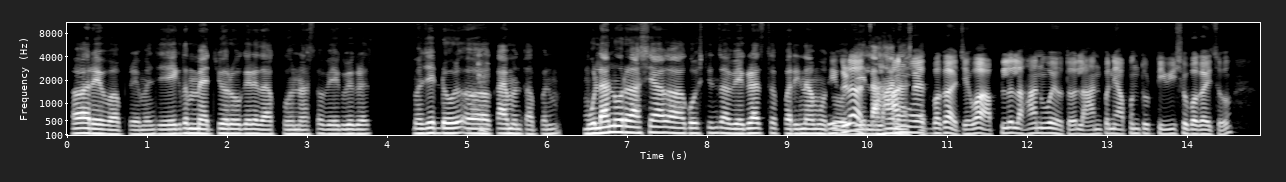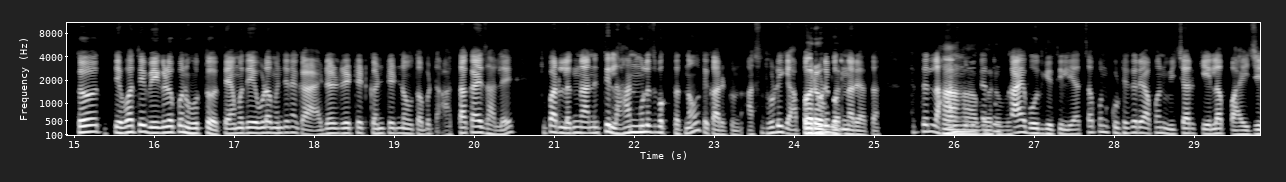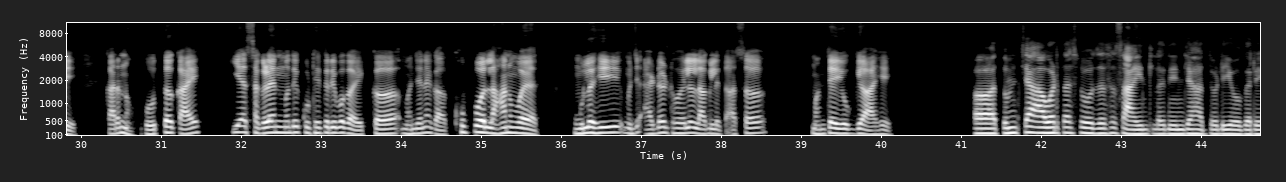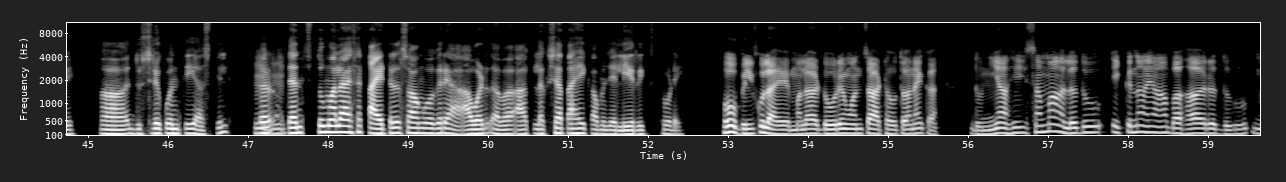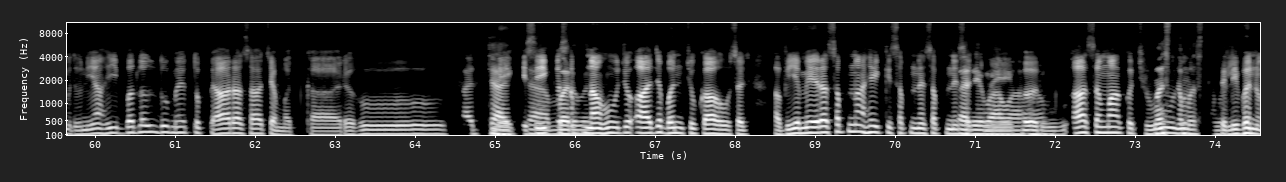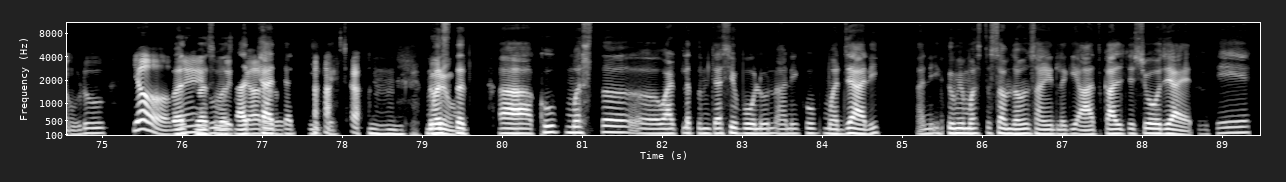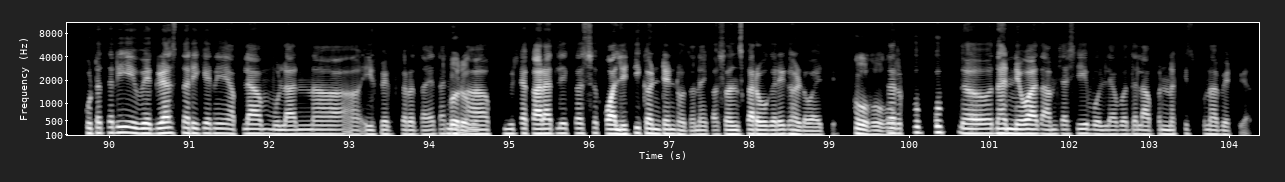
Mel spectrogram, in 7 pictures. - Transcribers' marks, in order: throat clearing; in English: "शो"; other background noise; in English: "ॲडल्टरेटेड"; "म्हणणे" said as "म्हणते"; in English: "शो"; tapping; in English: "लिरिक्स"; singing: "दुनिया ही संभाल दूँ, एक … एक प्यारा डोरेमॉन"; chuckle; in English: "शो"
- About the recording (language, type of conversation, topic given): Marathi, podcast, लहानपणीचा आवडता दूरदर्शन कार्यक्रम कोणता होता आणि तो तुम्हाला का आवडायचा?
